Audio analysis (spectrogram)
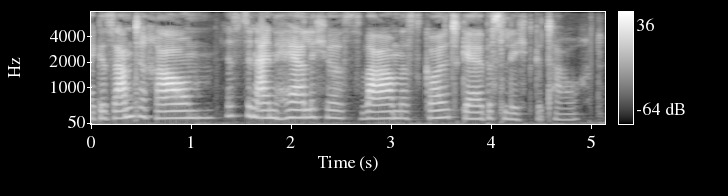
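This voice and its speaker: A woman speaks at a very slow pace and a medium pitch in a calm, soothing tone. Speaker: meditation guide. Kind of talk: guided meditation. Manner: slow, calm, soothing; soft-spoken, gentle, with long pauses.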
